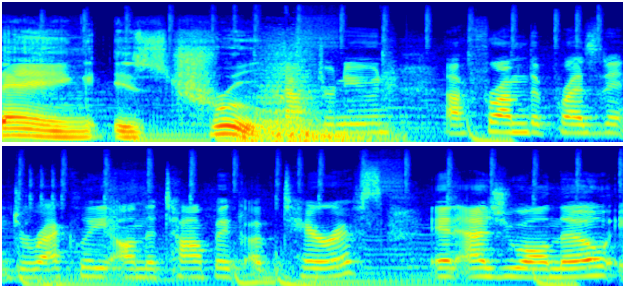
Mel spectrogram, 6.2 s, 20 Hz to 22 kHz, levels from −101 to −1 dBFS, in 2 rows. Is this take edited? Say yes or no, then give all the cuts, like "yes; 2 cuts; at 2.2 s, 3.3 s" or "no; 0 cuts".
yes; 1 cut; at 1.6 s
